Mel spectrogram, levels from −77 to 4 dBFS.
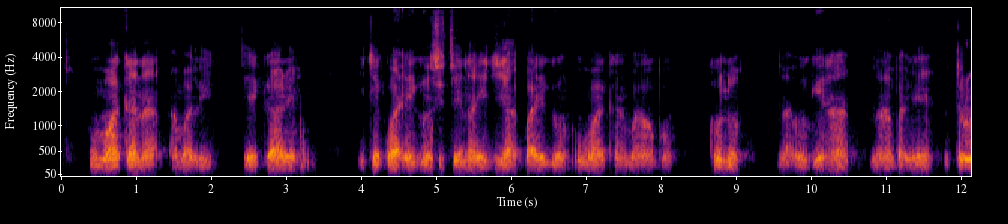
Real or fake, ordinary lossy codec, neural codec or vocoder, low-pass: fake; none; vocoder, 22.05 kHz, 80 mel bands, HiFi-GAN; none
